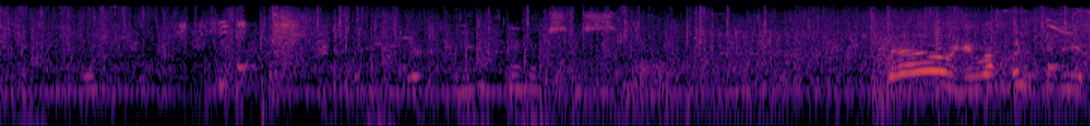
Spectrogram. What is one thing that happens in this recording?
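Video game splashing and squishing effects play.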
